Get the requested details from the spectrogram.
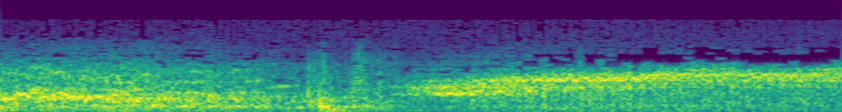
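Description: A door slams shut once partway through, a sharp, heavy bang that cuts through a steady wash of crowd chatter and laughter.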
